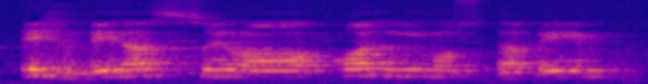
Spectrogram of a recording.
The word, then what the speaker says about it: الصراط: بچنا چاہیے۔ صحیح تلفظ اهدنا الصراط المستقیم۔ یہاں صاد ہے، اهدنا الصراط نہیں ہے، صاد کی جگہ ہم نے سین نہیں پڑھنا بلکہ مکمل صاد ادا کرنا ہے۔ المستقیم، یہاں پر لوگ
